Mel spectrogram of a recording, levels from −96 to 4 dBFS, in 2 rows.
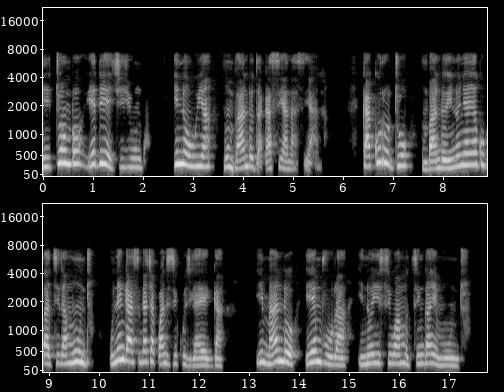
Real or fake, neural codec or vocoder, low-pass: real; none; 7.2 kHz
